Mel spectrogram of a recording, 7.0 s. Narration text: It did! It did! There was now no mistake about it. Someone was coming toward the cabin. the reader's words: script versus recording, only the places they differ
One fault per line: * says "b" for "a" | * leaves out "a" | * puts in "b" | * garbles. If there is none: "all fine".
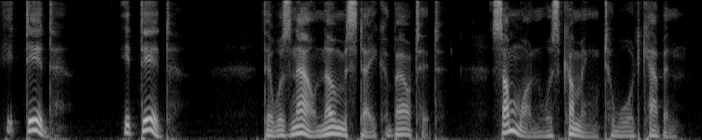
* leaves out "the"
